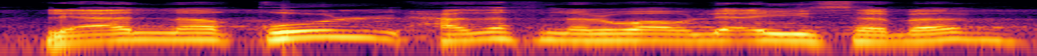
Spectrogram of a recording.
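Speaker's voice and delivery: ordinary delivery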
